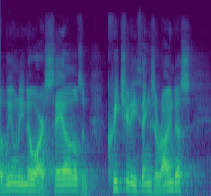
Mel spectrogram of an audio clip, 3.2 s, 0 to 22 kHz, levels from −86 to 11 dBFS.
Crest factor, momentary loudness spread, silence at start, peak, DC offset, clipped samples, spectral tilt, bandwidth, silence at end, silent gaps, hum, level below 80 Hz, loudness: 16 dB; 10 LU; 0 s; -4 dBFS; under 0.1%; under 0.1%; -6 dB/octave; 15.5 kHz; 0.25 s; none; none; -58 dBFS; -19 LUFS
